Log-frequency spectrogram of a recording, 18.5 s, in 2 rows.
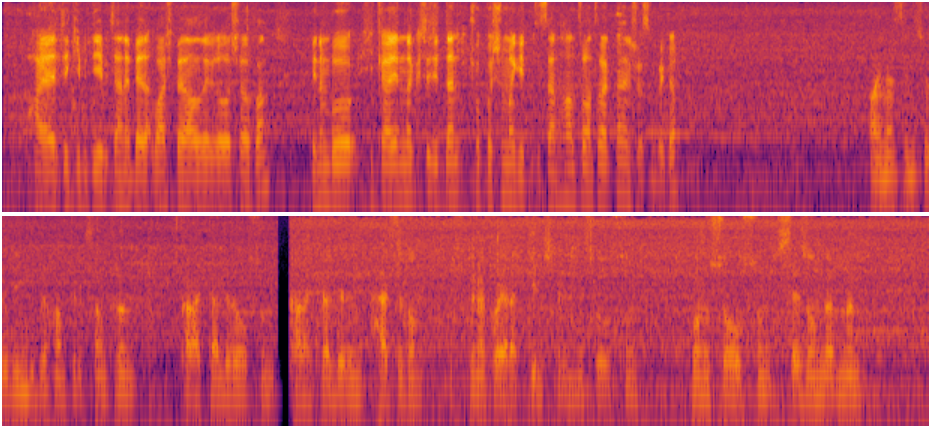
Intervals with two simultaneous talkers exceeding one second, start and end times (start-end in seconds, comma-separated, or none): none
